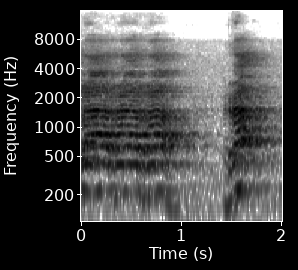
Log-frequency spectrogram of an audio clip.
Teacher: हमारी जो जीभ होती है, हमने बोला रा रा रा रा, तो जब रा बोला तो हमारी जीभ कपकपा रही है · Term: लुंठित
